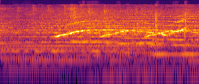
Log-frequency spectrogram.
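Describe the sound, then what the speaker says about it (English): A melodic whistle in a video game rises and falls in a few short phrases over a steady low hum, moderately loud and fairly close, calling a horse. "Igor whistles. The tall red horse tosses his mane and comes to him."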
